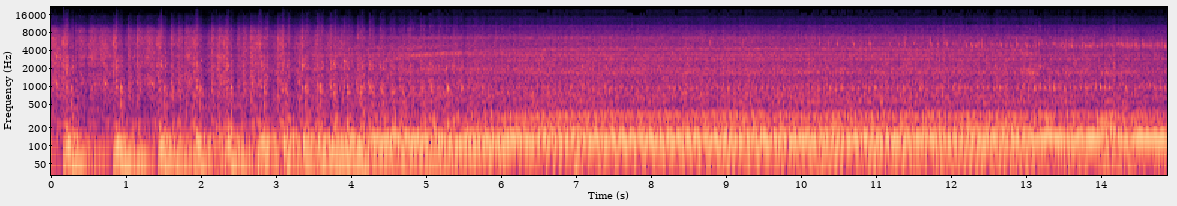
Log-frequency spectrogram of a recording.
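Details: Ferrari F355 replica on a 1988 Pontiac Fiero chassis, first start of a replacement 3800 supercharged engine with fewer miles. It cranks and catches with a few rough pulses, then settles into a steady, even low idle with oil pressure. Owner suspects a crossed spark plug wire.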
